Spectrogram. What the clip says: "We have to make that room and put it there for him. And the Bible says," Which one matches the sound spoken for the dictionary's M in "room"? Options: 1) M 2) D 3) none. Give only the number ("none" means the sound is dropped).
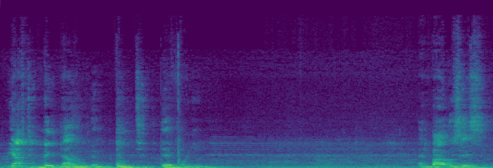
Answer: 3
